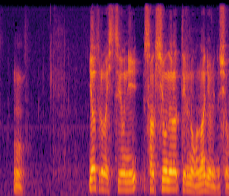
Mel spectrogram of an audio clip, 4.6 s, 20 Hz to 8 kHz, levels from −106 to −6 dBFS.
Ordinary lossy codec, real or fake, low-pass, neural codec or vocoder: none; real; 7.2 kHz; none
